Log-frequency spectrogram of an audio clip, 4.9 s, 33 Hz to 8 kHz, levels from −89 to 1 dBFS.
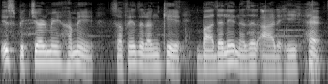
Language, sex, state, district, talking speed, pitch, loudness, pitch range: Hindi, male, Assam, Kamrup Metropolitan, 145 wpm, 120 Hz, -17 LUFS, 105-130 Hz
